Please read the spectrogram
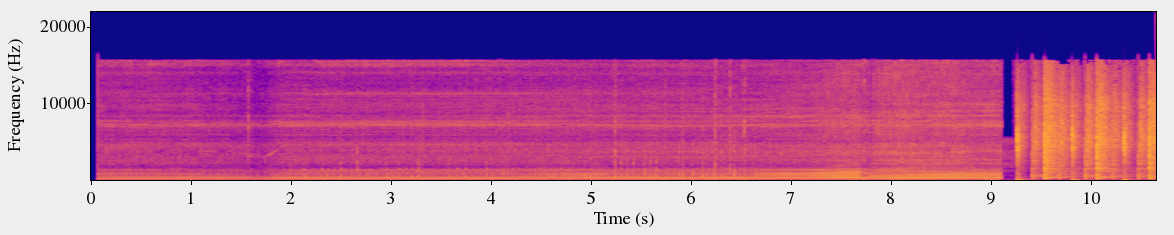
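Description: Harley-Davidson Sportster's air-cooled V-twin engine running at road speed, its note dipping sharply twice and climbing after the second dip. It cuts off suddenly about nine seconds in, and a drum-kit beat starts.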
